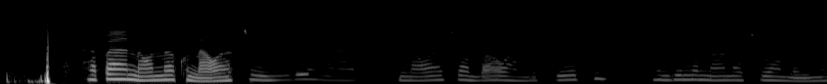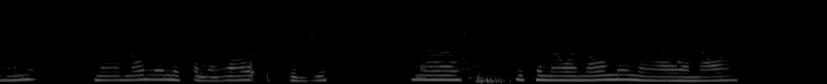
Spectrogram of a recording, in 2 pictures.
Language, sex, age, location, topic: Swahili, female, 18-24, Nakuru, health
